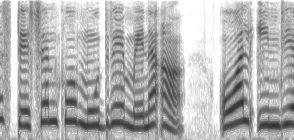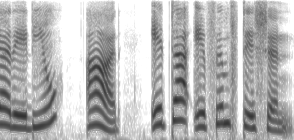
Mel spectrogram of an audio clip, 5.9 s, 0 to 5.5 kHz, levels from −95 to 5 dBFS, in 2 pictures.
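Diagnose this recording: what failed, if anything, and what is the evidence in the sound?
Sibilants sound gritty and metallic for the whole clip, with faint false tones, roughly 30 dB below the speech, folding back under a hard band edge near 5.5 kHz. This is aliasing at the sample-rate conversion stage: a drop from 48 kHz to about 11 kHz without an anti-alias filter.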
